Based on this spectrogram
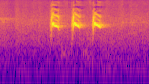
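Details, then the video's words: A kept, in-form grey-cheeked bulbul (cucak jenggot), a popular songbird, gives three quick, bright, slightly falling notes about a fifth of a second apart, high-pitched and clear over a faint hiss. "Burung Berkicau Gacor (Cucak Jenggot)"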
